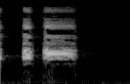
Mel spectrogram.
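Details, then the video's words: Chinese francolin crowing hard enough, it is said, to keep wild birds away; two loud, harsh, grating notes, a short one then a longer drawn-out one, within half a second, followed by silence. "đa đa mà gáy như thế thì thì bổi sao mà dám về"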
